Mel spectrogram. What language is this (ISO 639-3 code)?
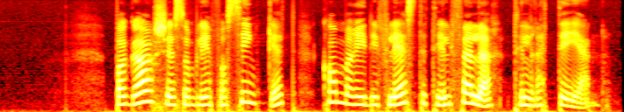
nor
